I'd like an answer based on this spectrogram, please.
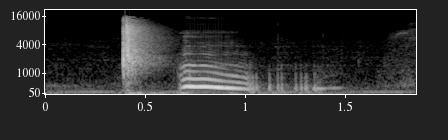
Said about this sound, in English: Yes, you can slap me.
